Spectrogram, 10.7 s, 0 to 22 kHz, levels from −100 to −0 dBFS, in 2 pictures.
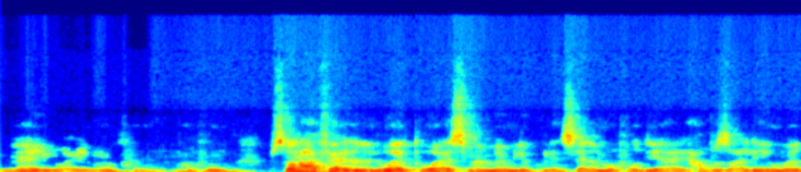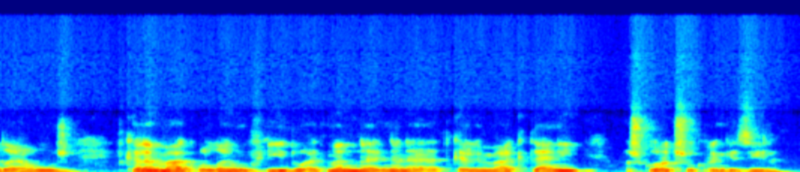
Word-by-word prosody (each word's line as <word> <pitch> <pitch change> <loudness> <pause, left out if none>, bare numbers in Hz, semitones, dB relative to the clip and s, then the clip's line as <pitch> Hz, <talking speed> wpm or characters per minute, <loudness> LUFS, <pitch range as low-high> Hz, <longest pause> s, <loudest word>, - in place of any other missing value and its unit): أيوه، 130 -7 -1
أيوه، 110 +1 -5
مفهوم، 120 -2 -7
مفهوم. 120 -1 -5 0.2
بصراحة 205 - +5
فعلًا 195 -4 +4
الوقت 160 0 +4
هو 145 0 +4
أسمى 155 -2 0
ما 140 - +2
يملكه 140 +2 -1
الإنسان 130 +4 -3
المفروض 135 +1 -2
ي - - +1 0.2
يحافظ 135 +1 -5
عليه 135 +6 -1
وما 135 -2 +1
يضيّعوش. 120 -1 -1 0.3
الكلام 155 -2 +4
معاك 140 0 +1
والله 130 +2 +1
مفيد 140 +5 -1
وأتمنى 135 +1 +1
إن 130 +1 -1
أنا 130 -2 -2
أتكلِّم 130 +2 -5
معاك 135 +1 -4
تاني، 315 0 +3 0.3
أشكرك - - -2
شكرًا 345 - -7
جزيلًا. 120 -1 -5
135 Hz, 175 wpm, -22 LUFS, 120-145 Hz, 0.3 s, بصراحة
